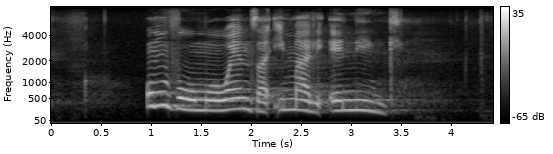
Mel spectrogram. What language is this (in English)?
South Ndebele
